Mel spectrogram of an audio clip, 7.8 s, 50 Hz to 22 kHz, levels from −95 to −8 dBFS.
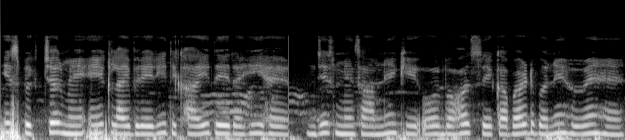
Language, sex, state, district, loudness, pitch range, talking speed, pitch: Hindi, female, Uttar Pradesh, Lucknow, -22 LUFS, 225-245 Hz, 145 wpm, 230 Hz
